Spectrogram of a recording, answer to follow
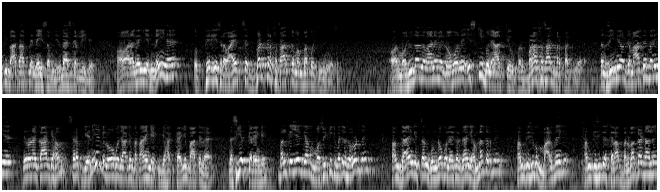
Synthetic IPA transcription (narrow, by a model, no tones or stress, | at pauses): kibaːt̪aːpnenɐɦĩsɐ̃md͡ʒʱibɛɦəskɐɾlḭːd͡ʒḛː | ɔːɾɐɡəɾjenɐɦĩɦɛ | t̪opʰɪɾɪsɾɪʋaːjət̪sebɐɽ̤kəɾfɐsaːd̪̚kamɐ̃mbakoːit͡ʃḭːznḭ̃ɦo̰ːsɐk̚t̪i̥ | ɔ̰ːɾmɔːd͡ʒuːd̪azɐmaːnemẽloːɡõneɪskibʊnjaːd̪keuːpəɾbɐɽafɐsaːd̪̚bɐɾpakḭja̰ɦɛ̰ː | t̪ɐnziːmẽɔːɾd͡ʒɐmaːt̪ẽbɐnĩɦɛ̃ | ɪʊnõːnekɐɦakeɦɐmsɪɾfjenɐɦĩɦɛ̃keloːɡõkod͡ʒaːkebɐt̪aːẽːŋɡekejeɦɐkɦɛjebaːt̪ɪlɦɛ̰ː | nɐsiːət̪kɐɾẽːŋɡeːbɐlkejekeɦɐmːɔːsiːkikemɐd͡ʒlɪs̬oləʈd̪ẽːŋɡeː | hɐmd͡ʒaːẽːɡet͡ʃɐ̃nd̪ɡʊ̃ɳɖõkoleːk̬əɾd͡ʒaːẽːŋɡeɦɐmlakɐɾd̪ẽːŋɡe | hɐmkɪsikoma̰ːɾd̪ẽːŋɡeː | hɐ̰mkɪs̬ikexɪlaːfbɐlʋakɐɾɖaːlẽːɡe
